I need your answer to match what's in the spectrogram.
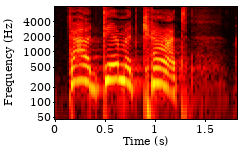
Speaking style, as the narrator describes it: Her Jeff screeches within her mind

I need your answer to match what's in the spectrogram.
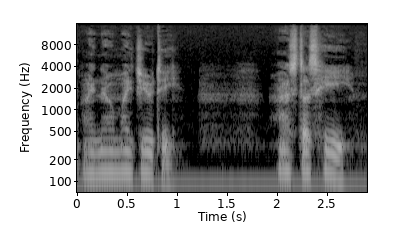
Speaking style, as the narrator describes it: whispers

